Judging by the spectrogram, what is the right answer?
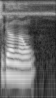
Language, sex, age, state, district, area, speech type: Bodo, male, 45-60, Assam, Chirang, rural, spontaneous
